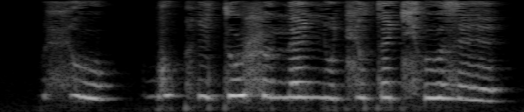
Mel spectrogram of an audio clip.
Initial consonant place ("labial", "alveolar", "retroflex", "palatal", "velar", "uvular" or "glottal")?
palatal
